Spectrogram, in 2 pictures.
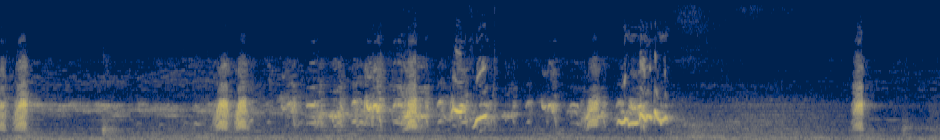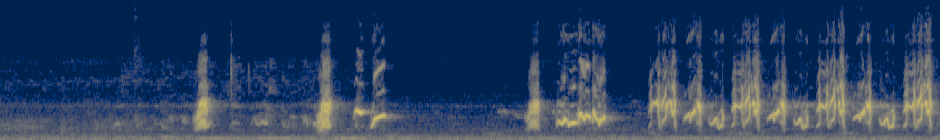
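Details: Wild sooty-headed bulbul singing energetically to press a rival: bursts of bright chirpy, slurred notes in quick clusters, separated by pauses and single sharp chips, with a faint low hum underneath.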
